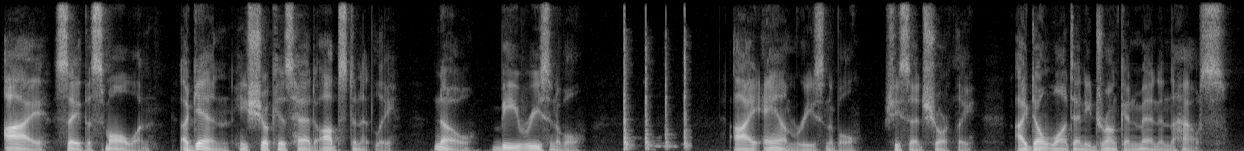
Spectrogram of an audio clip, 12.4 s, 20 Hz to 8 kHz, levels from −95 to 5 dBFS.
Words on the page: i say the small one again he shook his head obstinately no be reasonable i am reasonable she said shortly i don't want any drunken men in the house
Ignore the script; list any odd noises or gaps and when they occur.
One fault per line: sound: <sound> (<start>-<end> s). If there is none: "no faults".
sound: tap (6.2-6.9 s)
